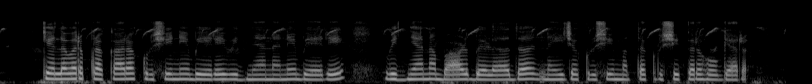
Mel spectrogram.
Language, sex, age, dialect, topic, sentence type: Kannada, female, 18-24, Dharwad Kannada, agriculture, statement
